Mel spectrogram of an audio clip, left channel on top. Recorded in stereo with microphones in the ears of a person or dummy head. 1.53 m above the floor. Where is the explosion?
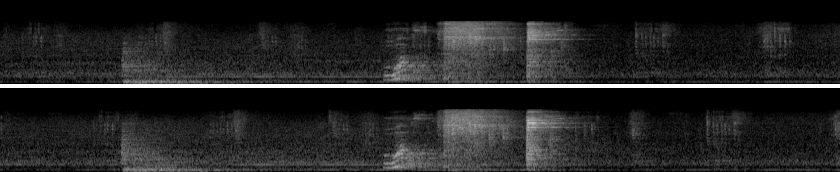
80° right, 4 m.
